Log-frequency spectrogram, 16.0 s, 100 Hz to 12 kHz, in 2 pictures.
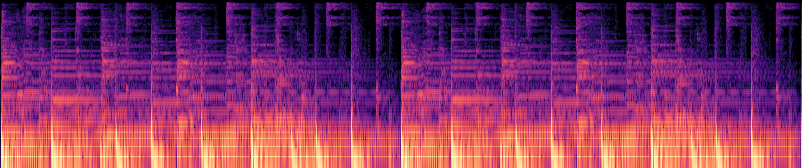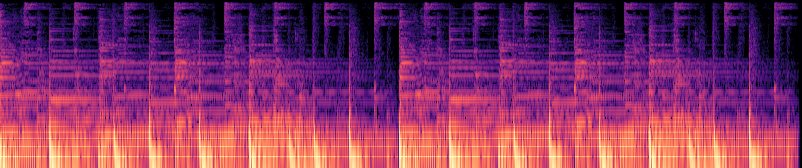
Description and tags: Game losing screen background music
This Audio track was created with Apple Garageband back in 2013.
It was part of a game I made for my bachelors thesis.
